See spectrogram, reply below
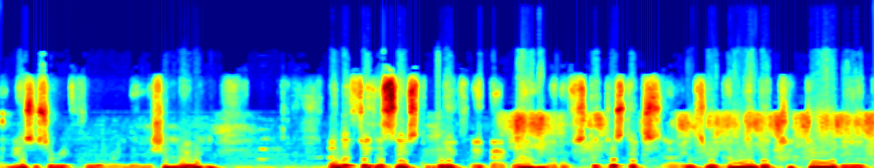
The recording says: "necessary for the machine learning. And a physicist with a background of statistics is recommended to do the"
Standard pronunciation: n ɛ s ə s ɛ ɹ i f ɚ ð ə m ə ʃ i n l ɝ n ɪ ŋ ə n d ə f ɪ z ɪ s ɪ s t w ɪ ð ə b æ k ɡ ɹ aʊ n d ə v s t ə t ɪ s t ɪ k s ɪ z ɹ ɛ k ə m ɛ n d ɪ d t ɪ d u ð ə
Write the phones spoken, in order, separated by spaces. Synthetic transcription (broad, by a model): n ɛ s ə s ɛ ɹ i f ɚ ð ə m ə ʃ i n l ɝ n ɪ ŋ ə n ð ə f ɪ z ɪ s ɪ s t w ɪ ð ə b æ k ɡ ɹ aʊ n d ə v s t ə t ɪ s t ɪ k s ɪ z ɹ ɛ k ə m ɛ n d ɪ d t ɪ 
